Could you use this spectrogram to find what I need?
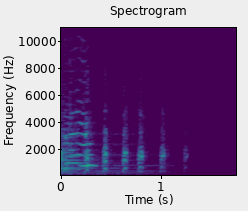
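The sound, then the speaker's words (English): Chickens cluck: one drawn-out call is followed by five short, evenly spaced clucks that grow fainter, then silence. “So what about Plura and his chickens?”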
